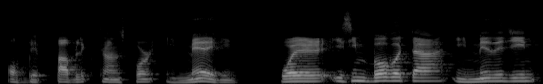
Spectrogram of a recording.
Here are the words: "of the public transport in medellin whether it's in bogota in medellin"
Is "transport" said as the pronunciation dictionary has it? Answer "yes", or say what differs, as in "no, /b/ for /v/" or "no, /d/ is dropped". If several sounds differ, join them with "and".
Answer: no, /f/ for /p/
